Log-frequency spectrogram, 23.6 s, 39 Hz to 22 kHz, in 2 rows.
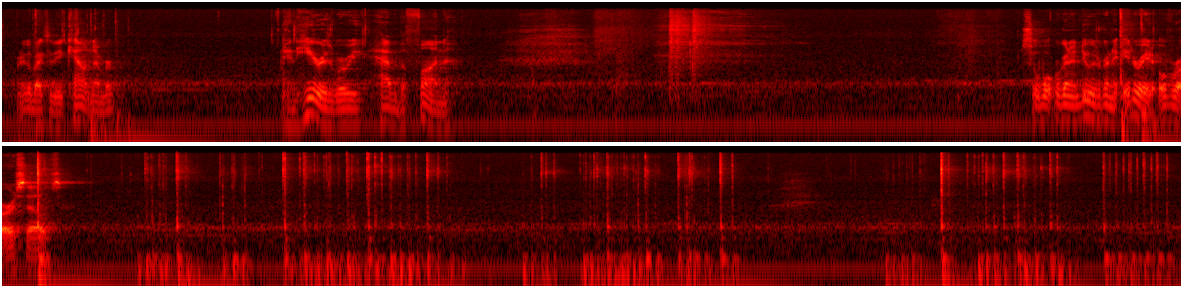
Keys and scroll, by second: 14.1 shift+Home, 14.1 shift+9, 14.8 shift+a, 15.5 shift+d, 18.3 shift+0.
